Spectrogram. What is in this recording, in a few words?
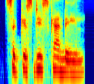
"succÊs de scandale", Indian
